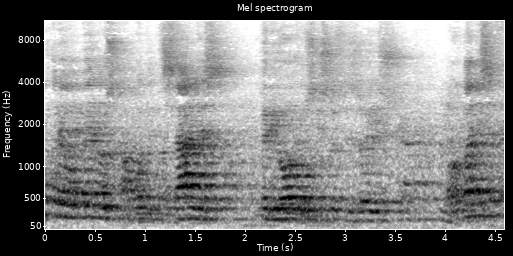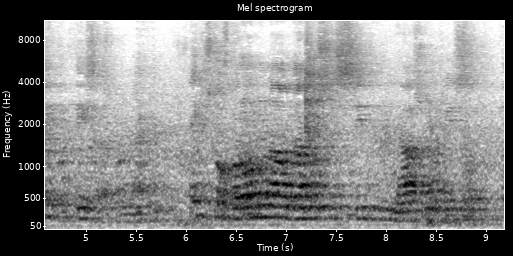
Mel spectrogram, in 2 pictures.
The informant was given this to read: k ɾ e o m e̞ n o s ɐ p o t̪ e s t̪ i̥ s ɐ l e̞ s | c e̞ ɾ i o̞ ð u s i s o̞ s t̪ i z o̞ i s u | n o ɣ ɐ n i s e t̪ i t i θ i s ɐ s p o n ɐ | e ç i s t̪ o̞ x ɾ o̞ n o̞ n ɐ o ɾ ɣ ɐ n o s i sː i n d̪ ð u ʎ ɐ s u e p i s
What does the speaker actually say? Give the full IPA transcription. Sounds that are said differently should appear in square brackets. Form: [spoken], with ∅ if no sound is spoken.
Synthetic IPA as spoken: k ɾ e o m e̞ n o s ɐ p o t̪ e [∅] t̪ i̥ s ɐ l e̞ s | [p] e̞ ɾ i o̞ ð u s i s o̞ s t̪ i z o̞ i s u | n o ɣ ɐ n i s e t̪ i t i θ i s ɐ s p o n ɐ | e ç i s t̪ o̞ x ɾ o̞ n o̞ n ɐ o ɾ ɣ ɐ n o s i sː i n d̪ ð u ʎ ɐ s u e p i s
